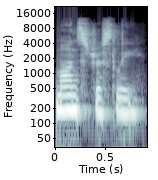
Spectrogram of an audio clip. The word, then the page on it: monstrously: American English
